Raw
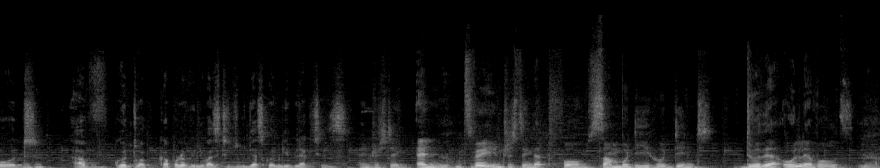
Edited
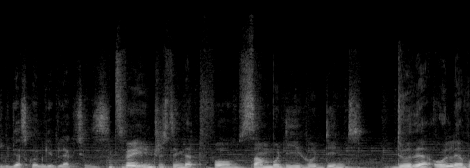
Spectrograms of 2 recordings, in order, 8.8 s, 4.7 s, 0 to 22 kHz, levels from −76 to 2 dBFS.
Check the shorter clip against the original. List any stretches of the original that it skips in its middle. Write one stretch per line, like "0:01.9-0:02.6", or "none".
0:03.5-0:04.6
